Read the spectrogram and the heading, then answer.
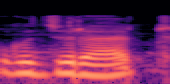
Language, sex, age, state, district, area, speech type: Odia, female, 30-45, Odisha, Kendrapara, urban, spontaneous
